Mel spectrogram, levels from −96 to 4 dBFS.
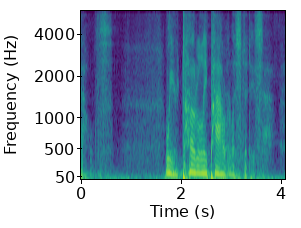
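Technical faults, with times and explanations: Throughout: aliasing. The speech appears to have been resampled down to about 12 kHz without an anti-alias filter, so content above 6 kHz folds back below it. Sibilants turn gritty and metallic, with spurious tones roughly 25 dB under the speech running up to the 6 kHz band edge.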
